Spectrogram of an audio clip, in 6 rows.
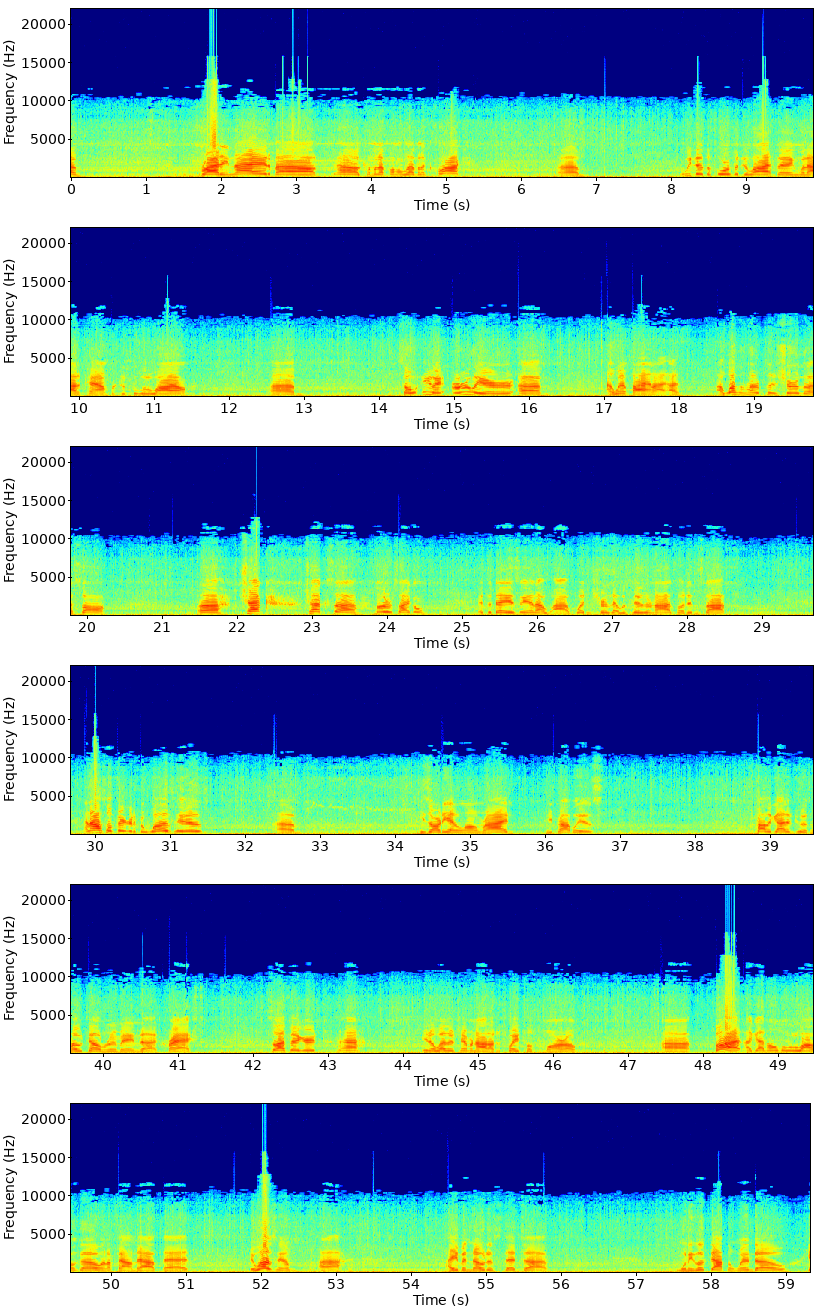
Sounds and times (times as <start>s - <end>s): Speech: 0.0s - 0.2s, 1.7s - 5.2s, 6.5s - 6.9s, 8.1s - 11.5s, 12.5s - 13.0s, 14.3s - 16.3s, 17.0s - 20.3s, 21.5s - 24.6s, 25.2s - 28.6s, 29.8s - 31.5s, 32.4s - 32.8s, 34.3s - 36.8s, 38.8s - 41.3s, 42.2s - 43.6s, 44.2s - 46.4s, 47.4s - 51.1s, 51.9s - 53.2s, 54.5s - 55.9s, 57.5s - 59.3s
Motorcycle: 0.0s - 59.3s.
